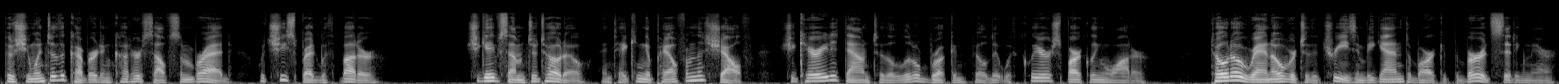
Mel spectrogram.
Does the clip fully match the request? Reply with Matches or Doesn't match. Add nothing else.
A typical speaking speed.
Doesn't match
